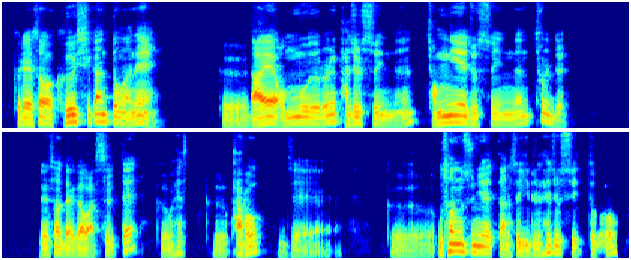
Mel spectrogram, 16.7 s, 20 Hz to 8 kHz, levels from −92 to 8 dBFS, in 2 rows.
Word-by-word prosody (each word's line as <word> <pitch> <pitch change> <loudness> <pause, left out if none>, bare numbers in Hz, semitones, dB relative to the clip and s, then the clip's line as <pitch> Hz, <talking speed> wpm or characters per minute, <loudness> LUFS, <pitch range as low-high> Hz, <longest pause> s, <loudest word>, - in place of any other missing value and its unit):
그래서 95 -1 +2
그 120 +2 +5
시간 125 +1 +1
동안에 95 - -1 0.8
그 - - -8
나의 90 +6 +9
업무를 100 +6 +1
봐 - - -5
줄 100 -1 -1
수 95 0 -5
있는, 75 - -8
정리해 110 +2 +3
줄 90 -3 -4
수 90 - -9
있는 90 +5 -5
툴들 130 -6 -5 1.3
그래서 85 +5 -2
내가 85 +2 +2
왔을 - - -2
때 - - -2 0.2
그 80 +1 -9
회사 95 +2 -10 0.2
그 75 -1 -13
바로 - - +1 0.2
이제 - - -11 1.0
그 70 0 -12
우선순위에 120 -6 +2
따라서 80 -1 -3
일을 85 +4 -5
해 115 - -2
줄 110 -1 -3
수 105 - -9
있도록 - - -7
100 Hz, 220 characters per minute, -22 LUFS, 85-110 Hz, 1.3 s, 나의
